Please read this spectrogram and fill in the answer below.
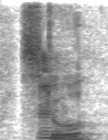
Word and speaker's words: Xtul: And there's like, where they were in Mexico is like, it's spelled XTUL, but it's Stuhl is like where they were at.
